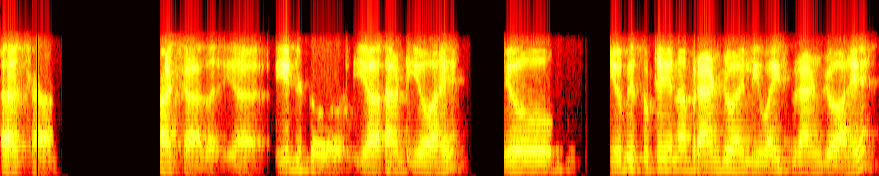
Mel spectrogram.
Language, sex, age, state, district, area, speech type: Sindhi, male, 30-45, Maharashtra, Mumbai Suburban, urban, conversation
